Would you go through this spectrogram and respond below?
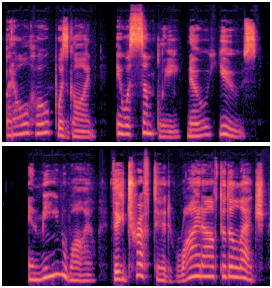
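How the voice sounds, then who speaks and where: A woman reading a rhyming children's story aloud in an expressive, theatrical way with deliberate phrasing. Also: medium pitch. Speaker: storybook reader.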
